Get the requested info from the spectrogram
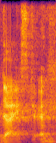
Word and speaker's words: Dijkstra: Apparently, she's also there as a representative of a person named Dijkstra, who is the... – He's Dijkstra. – Dijkstra? – If it's like the Dutch pronunciation, it's Dijkstra. – Oh, maybe it's Dijkstra, yeah.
